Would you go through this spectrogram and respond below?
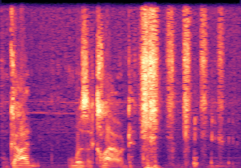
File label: chat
